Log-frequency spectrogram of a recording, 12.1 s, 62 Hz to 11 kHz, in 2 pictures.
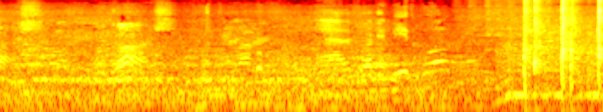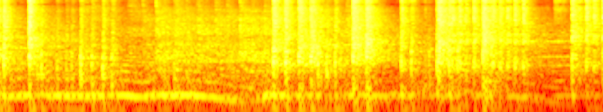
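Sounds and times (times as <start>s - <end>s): sharp drum hits: 4.8s - 12.0s.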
